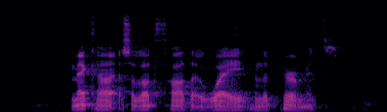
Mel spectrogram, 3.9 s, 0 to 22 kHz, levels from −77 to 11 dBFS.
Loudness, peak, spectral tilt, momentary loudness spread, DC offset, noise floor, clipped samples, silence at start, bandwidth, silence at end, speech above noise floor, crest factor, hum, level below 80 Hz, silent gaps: -38 LUFS; -18 dBFS; -4.5 dB/octave; 12 LU; under 0.1%; -75 dBFS; under 0.1%; 0.7 s; 15.5 kHz; 0.5 s; 37 dB; 22 dB; none; -62 dBFS; none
